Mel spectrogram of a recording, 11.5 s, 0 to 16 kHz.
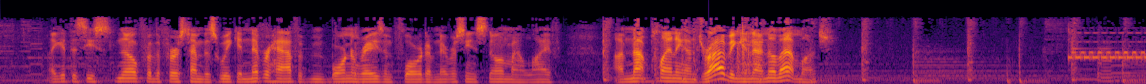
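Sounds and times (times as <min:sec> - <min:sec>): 
speech: 0:00.5 - 0:08.4
telephone ringing with an electronic trill: 0:10.7 - 0:11.4.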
